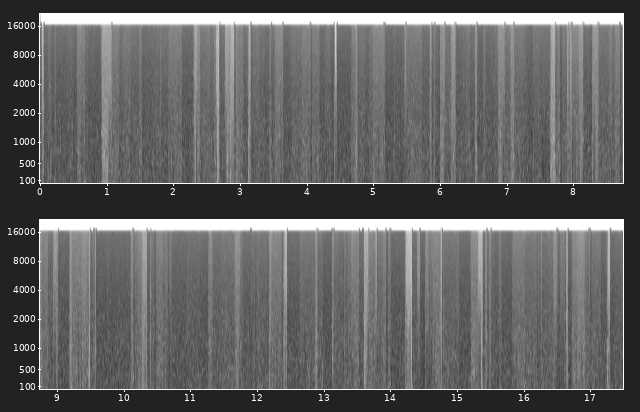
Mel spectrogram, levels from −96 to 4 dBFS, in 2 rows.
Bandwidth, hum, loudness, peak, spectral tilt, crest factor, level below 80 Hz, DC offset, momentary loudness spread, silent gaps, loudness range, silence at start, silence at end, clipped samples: 17 kHz; none; -16 LUFS; -2 dBFS; -1 dB/octave; 16 dB; -36 dBFS; under 0.1%; 5 LU; none; 1 LU; 0 s; 0 s; under 0.1%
